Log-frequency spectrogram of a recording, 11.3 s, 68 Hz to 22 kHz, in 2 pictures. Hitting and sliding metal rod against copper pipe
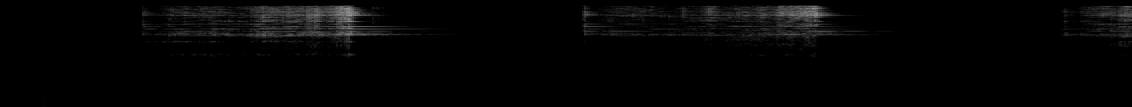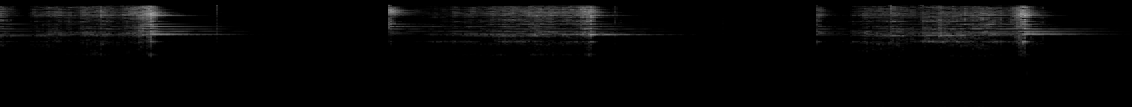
0.7 2.2, 2.9 4.5, 5.3 6.9, 7.6 9.1, 9.8 11.3

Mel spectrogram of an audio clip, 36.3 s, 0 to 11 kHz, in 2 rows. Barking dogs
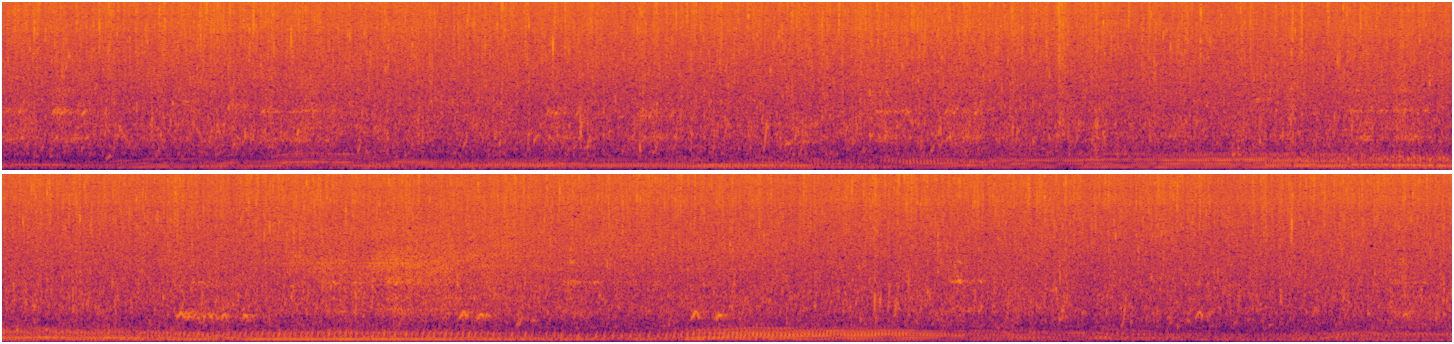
0.0 1.2, 10.8 12.4, 15.6 18.0, 20.2 25.7, 26.6 27.4, 29.8 30.6, 35.5 36.2

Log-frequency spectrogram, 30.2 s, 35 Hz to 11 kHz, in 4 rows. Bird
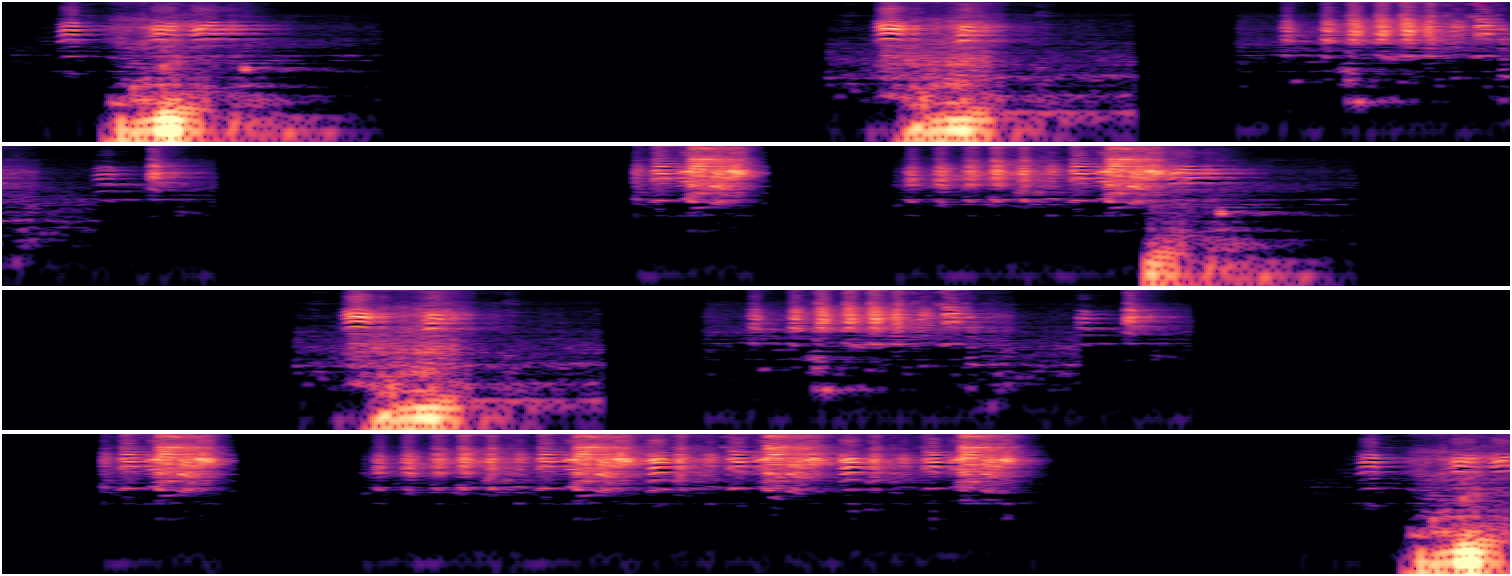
0.0 1.9, 4.2 8.6, 10.7 11.4, 12.0 14.3, 16.6 21.1, 23.1 23.8, 24.4 27.9, 29.1 30.1

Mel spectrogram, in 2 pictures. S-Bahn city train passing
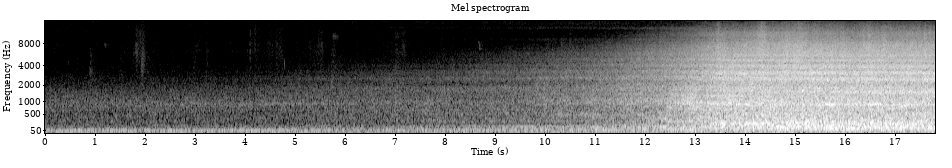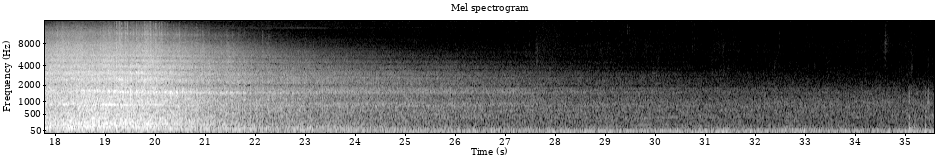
6.6 30.0

